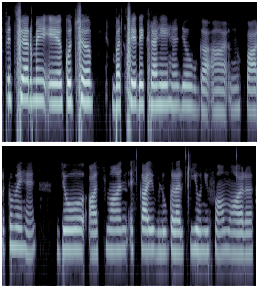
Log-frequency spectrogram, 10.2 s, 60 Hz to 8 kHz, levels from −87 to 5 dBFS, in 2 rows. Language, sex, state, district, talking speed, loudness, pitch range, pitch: Hindi, female, Bihar, East Champaran, 135 wpm, -18 LUFS, 200-235 Hz, 215 Hz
